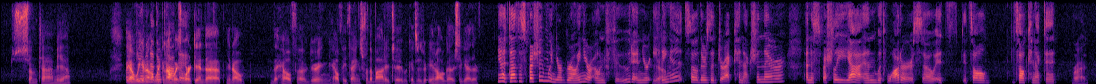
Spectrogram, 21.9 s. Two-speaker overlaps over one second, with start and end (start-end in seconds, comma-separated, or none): 2.5-3.8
